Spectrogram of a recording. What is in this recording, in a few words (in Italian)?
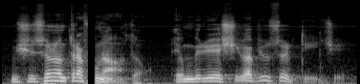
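"intrafunassi", crespinese dialettale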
